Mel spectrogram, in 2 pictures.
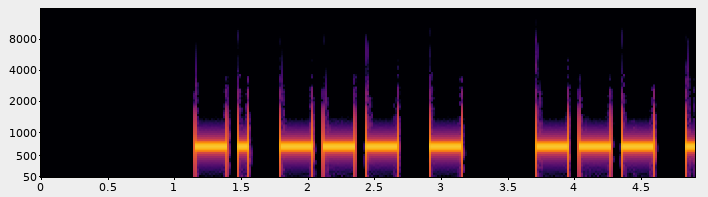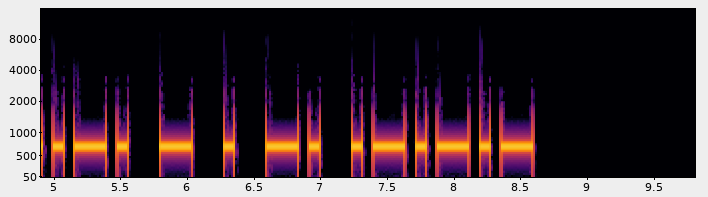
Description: Morse code, heard as a keyed tone, about 15 wpm, 700 Hz. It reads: NOT OFTEN.
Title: A Sound Of Thunder 15wpm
